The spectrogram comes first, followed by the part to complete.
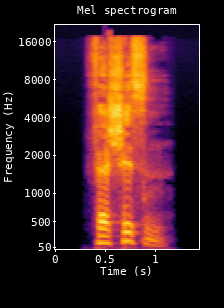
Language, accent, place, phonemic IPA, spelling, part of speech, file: German, Germany, Berlin, /fɛɐ̯ˈʃɪsn̩/, verschissen, verb / adjective, De-verschissen.ogg
- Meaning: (verb) past participle of verscheißen; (adjective) shitty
